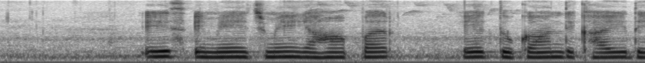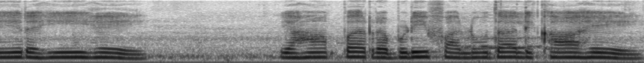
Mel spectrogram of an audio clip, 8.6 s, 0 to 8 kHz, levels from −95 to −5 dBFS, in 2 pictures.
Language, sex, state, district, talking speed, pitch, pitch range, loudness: Hindi, male, Rajasthan, Jaipur, 120 wpm, 195 Hz, 185-205 Hz, -17 LUFS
